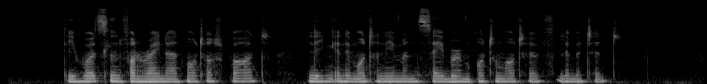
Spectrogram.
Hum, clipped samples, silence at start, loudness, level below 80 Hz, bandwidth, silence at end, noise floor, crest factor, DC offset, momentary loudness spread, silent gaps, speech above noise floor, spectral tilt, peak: none; under 0.1%; 0.65 s; -33 LUFS; -66 dBFS; 14.5 kHz; 0.85 s; -65 dBFS; 16 dB; under 0.1%; 12 LU; none; 33 dB; -6 dB/octave; -16 dBFS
